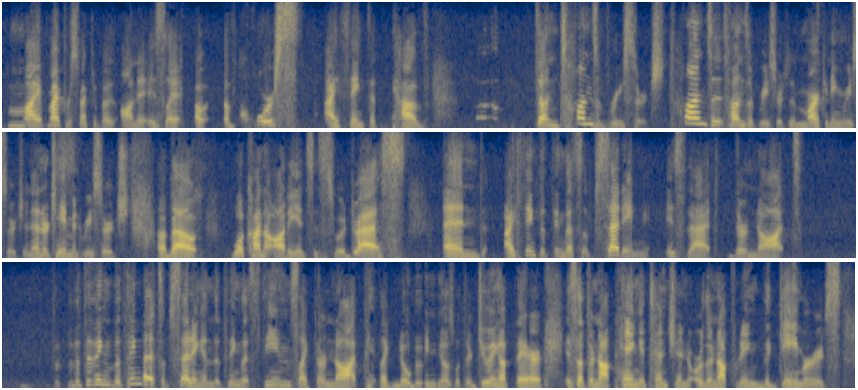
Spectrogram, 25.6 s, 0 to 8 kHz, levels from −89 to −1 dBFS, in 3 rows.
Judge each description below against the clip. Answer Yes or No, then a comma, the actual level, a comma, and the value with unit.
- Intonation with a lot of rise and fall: No, average, 4.1 semitones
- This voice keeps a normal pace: Yes, average, 190 wpm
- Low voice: No, medium, 180 Hz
